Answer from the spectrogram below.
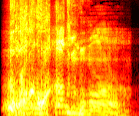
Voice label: Male Faceless Death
